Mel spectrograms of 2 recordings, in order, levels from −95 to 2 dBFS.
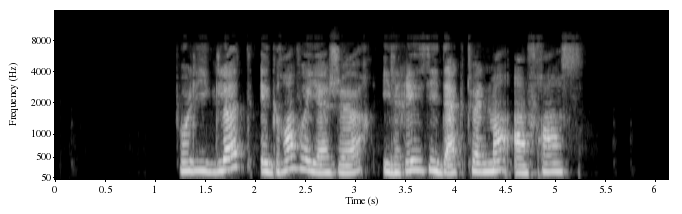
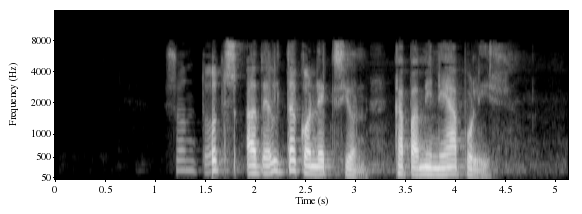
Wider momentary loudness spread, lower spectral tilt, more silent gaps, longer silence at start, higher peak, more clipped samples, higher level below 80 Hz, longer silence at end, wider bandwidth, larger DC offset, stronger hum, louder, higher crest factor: second, 5 LU vs 14 LU; about the same, -6.5 dB/octave vs -5.5 dB/octave; neither; about the same, 1.25 s vs 1.2 s; about the same, -4 dBFS vs -2 dBFS; neither; second, -66 dBFS vs -58 dBFS; first, 0.95 s vs 0.75 s; about the same, 7.8 kHz vs 8.2 kHz; neither; neither; second, -21 LUFS vs -17 LUFS; about the same, 18 dB vs 18 dB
